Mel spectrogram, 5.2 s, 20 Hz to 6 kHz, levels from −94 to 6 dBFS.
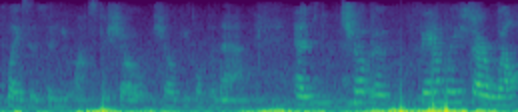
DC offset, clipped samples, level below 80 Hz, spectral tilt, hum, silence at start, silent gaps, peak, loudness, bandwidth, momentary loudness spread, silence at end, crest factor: under 0.1%; 0.2%; -18 dBFS; -10.5 dB/octave; none; 0 s; none; 0 dBFS; -22 LUFS; 4.1 kHz; 23 LU; 0 s; 16 dB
